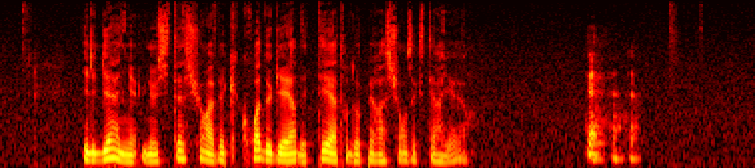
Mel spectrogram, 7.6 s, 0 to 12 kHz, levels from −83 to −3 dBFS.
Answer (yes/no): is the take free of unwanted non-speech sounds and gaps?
no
